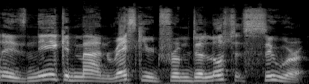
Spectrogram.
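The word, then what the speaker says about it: Duluth: naked man rescued from Delut Sewer. Delut or Doot? D U L U T H. How would you pronounce that? I would say Duth. Okay.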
